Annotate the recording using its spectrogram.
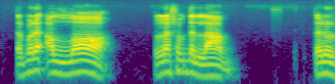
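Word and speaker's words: اللّٰه: আল্লাহ শব্দের লাম উচ্চারণের বিধান দুটি। আল্লাহ শব্দের লামের ডানে যদি জবর কিংবা পেশ থাকে তবে উক্ত লামকে সবসময় মোটা করে পড়তে হয়।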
